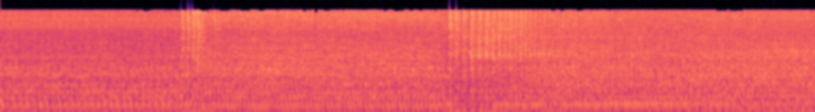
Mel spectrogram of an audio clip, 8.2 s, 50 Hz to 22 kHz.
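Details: Honda HRR216 single-cylinder mower that stalled when the clutch engaged, blamed on a bad aftermarket carb, after the fix: steady, even beat with a brief rev change and no stumbling. Normal running.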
